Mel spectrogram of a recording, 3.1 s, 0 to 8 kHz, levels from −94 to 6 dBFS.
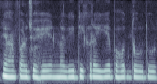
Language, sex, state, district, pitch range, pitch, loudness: Hindi, female, Madhya Pradesh, Dhar, 175-180 Hz, 180 Hz, -16 LUFS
